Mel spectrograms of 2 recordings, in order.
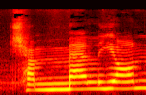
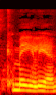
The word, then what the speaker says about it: Chameleon: it and they're like is it chamon or something I'm like no it's chameleon as in the animal that changes well it's a lizard that changes color a chameleon um and some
